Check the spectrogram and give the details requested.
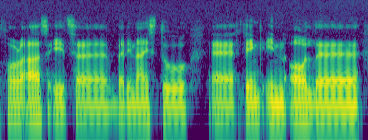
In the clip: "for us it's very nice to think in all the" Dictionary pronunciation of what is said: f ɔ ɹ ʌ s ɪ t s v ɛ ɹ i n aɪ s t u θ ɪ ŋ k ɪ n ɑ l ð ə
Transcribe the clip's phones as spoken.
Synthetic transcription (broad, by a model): f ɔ ɹ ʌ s ɪ t s v ɛ ɹ i n aɪ s t u θ ɪ ŋ k ɪ n ɑ l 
